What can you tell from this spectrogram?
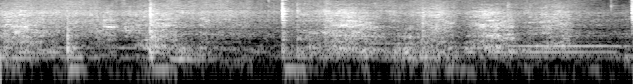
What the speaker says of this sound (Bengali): মশলাটা ভালো করে কষার জন্য, তেলটা বেরিয়ে যাবে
